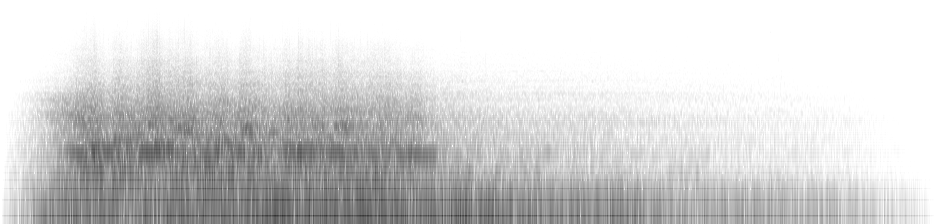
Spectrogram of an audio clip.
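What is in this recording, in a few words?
an excited cricket commentator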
